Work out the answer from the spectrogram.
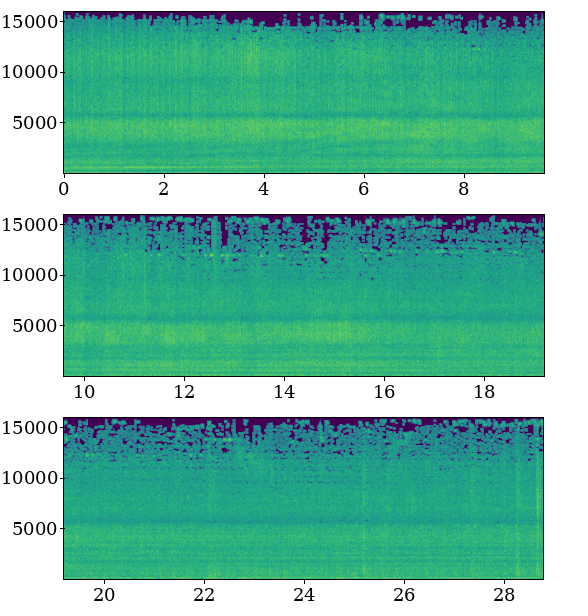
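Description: Diesel freight train locomotive running steadily, a low engine drone with rail noise over it.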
